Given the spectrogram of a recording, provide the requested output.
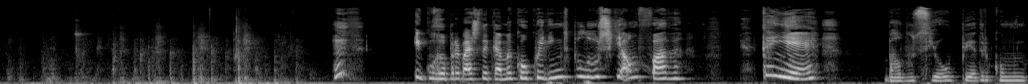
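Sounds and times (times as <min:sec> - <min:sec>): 
shuffling: 0:00.0 - 0:03.3
wooden staircase creaking: 0:00.0 - 0:03.4
speech: 0:04.2 - 0:07.0, 0:07.7 - 0:10.2.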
